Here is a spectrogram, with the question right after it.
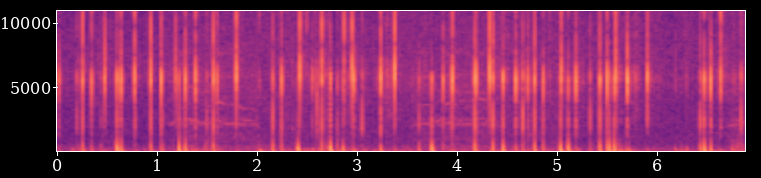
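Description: Long red nails tap and scratch a small dark red glass perfume bottle with a cap, which is likely filled. The result is a quick, irregular run of sharp clicks and taps with very short ring, each with a dull low thud under a bright tick, over a faint scratchy hiss.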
